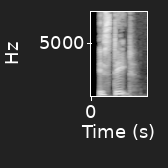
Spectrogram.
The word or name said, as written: æstet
